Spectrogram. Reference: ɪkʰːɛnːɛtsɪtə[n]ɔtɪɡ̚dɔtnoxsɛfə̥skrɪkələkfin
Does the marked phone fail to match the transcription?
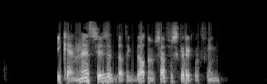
yes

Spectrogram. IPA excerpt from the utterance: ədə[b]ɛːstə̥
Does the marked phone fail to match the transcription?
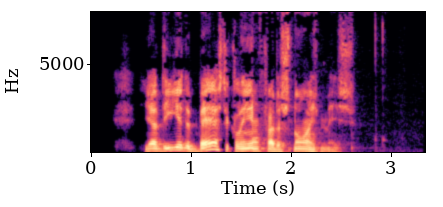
no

